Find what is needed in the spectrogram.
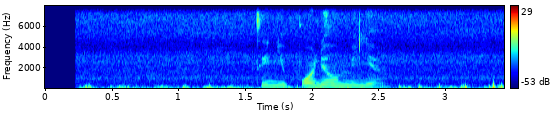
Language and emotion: Russian, neutral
